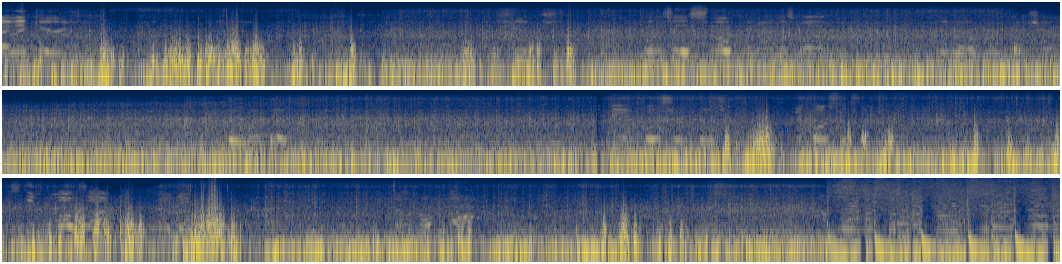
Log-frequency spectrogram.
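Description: Steady road and engine rumble inside a moving car's cabin, with indistinct voices now and then and a few louder knocks.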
